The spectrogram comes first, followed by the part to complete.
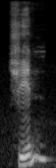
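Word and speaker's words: Qin: case you've forgotten from the state of Quinn Quin chin pronoun chin from which we get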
